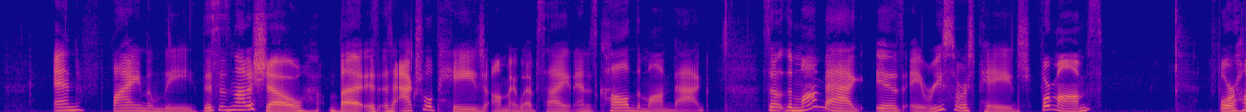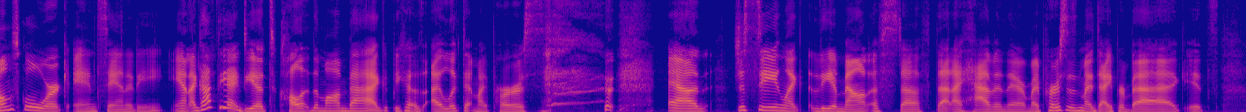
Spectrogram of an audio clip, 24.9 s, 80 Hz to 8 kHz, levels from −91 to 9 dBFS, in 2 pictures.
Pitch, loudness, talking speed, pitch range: 180 Hz, -33 LUFS, 175 wpm, 155-210 Hz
